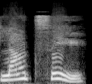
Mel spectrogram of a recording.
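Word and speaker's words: Lao-tse: That organization one 25 centuries ago, Laay, pronounced loud, a Chinese sage, said some things that readers of this book might use today.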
